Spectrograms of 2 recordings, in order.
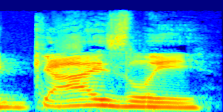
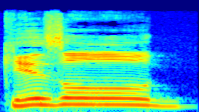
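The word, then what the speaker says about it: Geissele: There is a trigger company out there that looks like it's spelled Geisel? Giselle, looks like it's spelled Geisel, looks like it's spelled a lot of things. It is a Geisley trigger. Even I knew that. Well, a lot of people call it Gizzle.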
